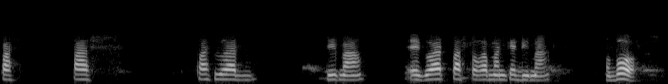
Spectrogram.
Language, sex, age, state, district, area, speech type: Assamese, female, 60+, Assam, Morigaon, rural, conversation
